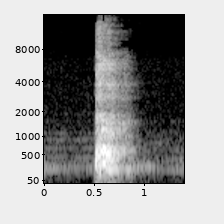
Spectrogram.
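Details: A single short, harsh cough or throat-clear from an adult who says their voice is hoarse, over soft background music.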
